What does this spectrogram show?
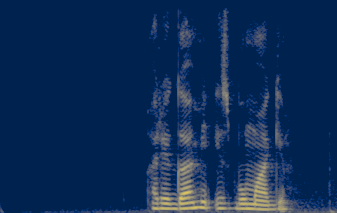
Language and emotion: Russian, neutral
